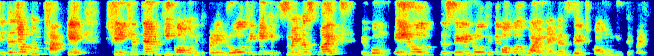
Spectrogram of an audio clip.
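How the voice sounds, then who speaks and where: A woman's voice: high-pitched, a bit bright, distant mic. A woman teaching math step by step, asking questions and then answering them herself. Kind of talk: explaining a math lesson step by step. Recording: roomy echo, voice off-mic.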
